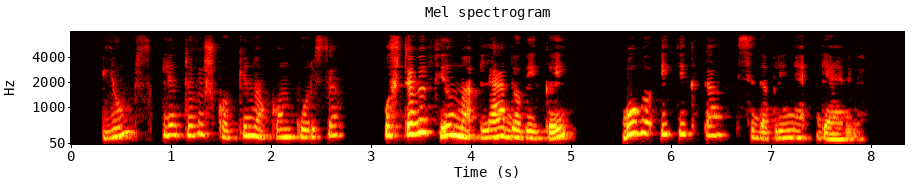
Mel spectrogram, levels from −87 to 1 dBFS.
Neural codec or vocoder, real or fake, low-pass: none; real; 7.2 kHz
